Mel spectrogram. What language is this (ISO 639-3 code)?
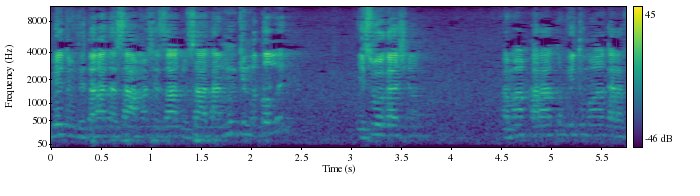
ara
